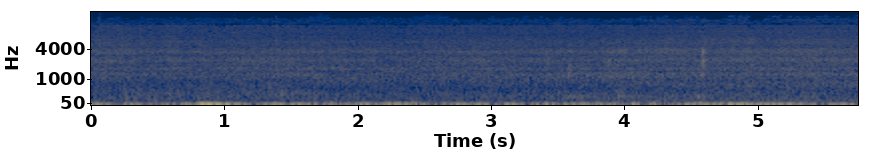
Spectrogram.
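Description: Rushing water of river cascades pouring through rock channels, with wind buffeting the action camera's microphone in an uneven low rumble.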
